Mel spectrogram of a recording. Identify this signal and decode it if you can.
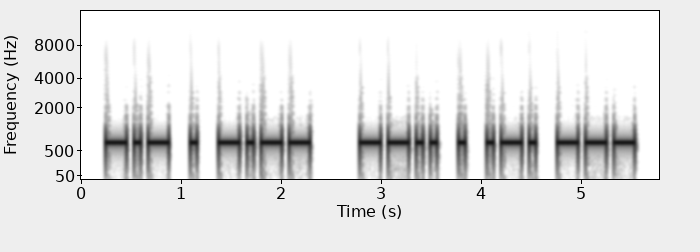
Morse code, heard as a keyed tone, about 17 wpm, 700 Hz. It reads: KEY ZERO
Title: Pangram Challenge v2 - 17wpm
